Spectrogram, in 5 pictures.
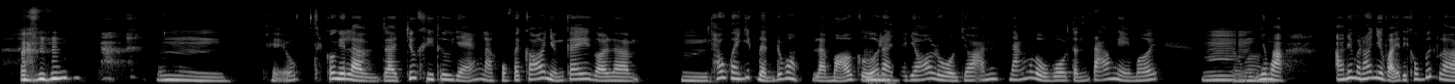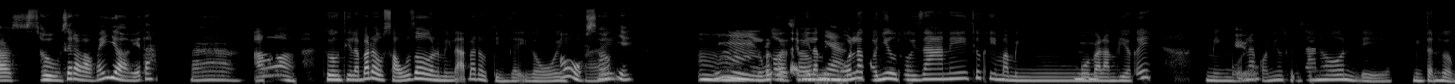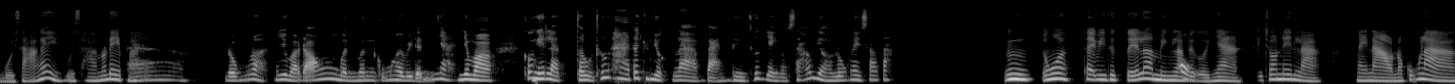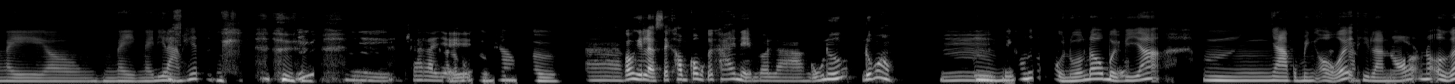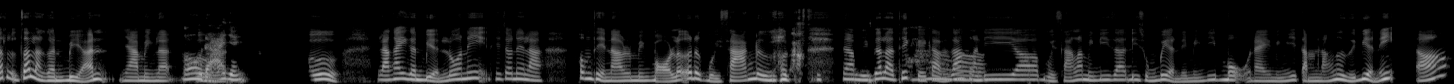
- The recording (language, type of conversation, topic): Vietnamese, podcast, Buổi sáng ở nhà, bạn thường có những thói quen gì?
- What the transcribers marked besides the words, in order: laugh; tapping; "thường" said as "sường"; laugh; other background noise; laugh; unintelligible speech; laughing while speaking: "được"; other noise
